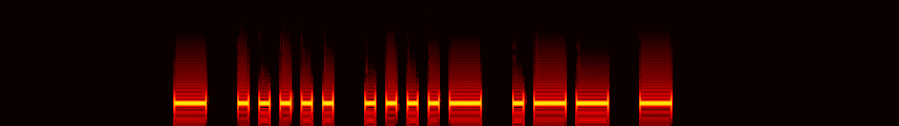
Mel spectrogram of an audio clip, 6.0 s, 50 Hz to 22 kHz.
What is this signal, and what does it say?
Morse code, heard as a keyed tone, about 17 wpm, 700 Hz. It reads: T54WT
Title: Five Challenging Letter-Number Combinations 17wpm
